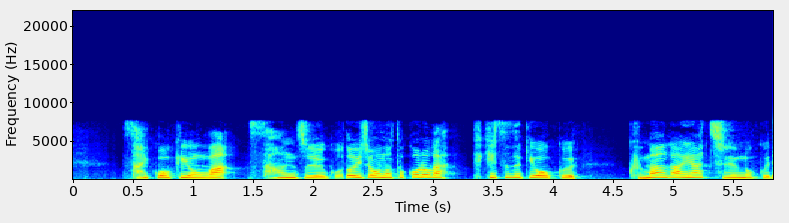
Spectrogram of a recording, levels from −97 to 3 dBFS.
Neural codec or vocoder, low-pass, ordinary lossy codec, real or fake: codec, 16 kHz, 4 kbps, FreqCodec, larger model; none; none; fake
